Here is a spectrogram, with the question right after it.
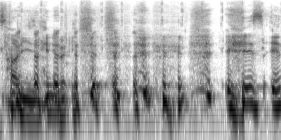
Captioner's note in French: les deux rient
